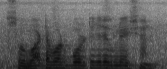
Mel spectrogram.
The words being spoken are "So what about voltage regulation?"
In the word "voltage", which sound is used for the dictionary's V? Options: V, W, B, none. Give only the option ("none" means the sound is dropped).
B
